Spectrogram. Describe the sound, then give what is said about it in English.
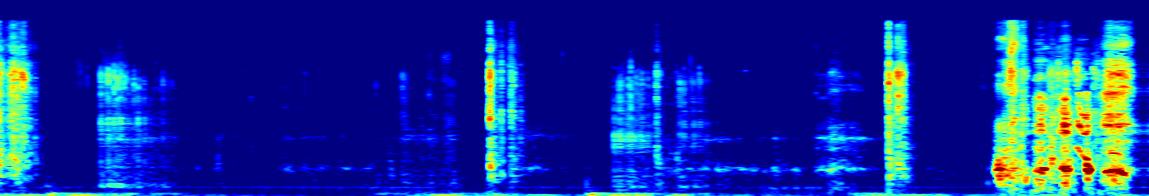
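Five dice clatter and tumble across a hard surface, rolled for a wits investigation: scattered light clicks and short rattles, then a louder, denser burst of clattering near the end. No one speaks. “Well, can you roll me another wits investigation?”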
